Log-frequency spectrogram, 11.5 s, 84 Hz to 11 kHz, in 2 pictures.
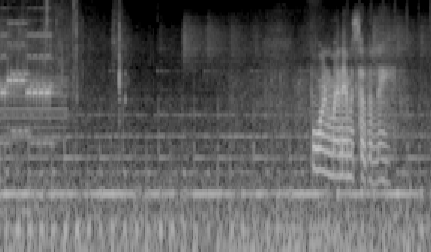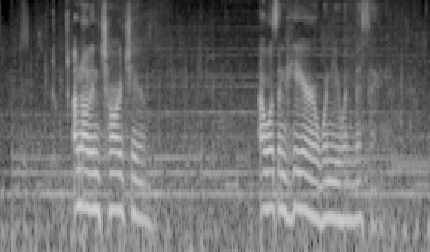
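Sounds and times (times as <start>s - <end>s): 
phone ringing with a short electronic trill: 0.0s - 1.0s
steady low droning hum: 1.1s - 11.4s
speech: 4.2s - 5.4s, 6.7s - 7.9s, 9.2s - 10.8s.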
